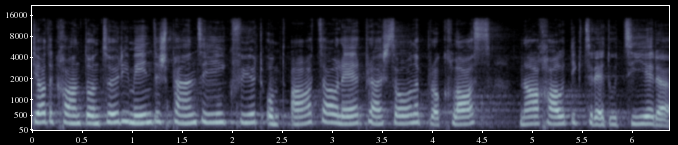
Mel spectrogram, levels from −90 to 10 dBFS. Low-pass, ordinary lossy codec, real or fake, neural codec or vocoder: 14.4 kHz; AAC, 96 kbps; real; none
